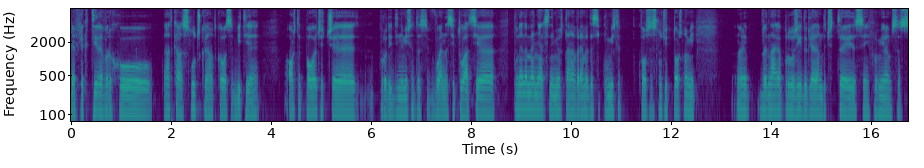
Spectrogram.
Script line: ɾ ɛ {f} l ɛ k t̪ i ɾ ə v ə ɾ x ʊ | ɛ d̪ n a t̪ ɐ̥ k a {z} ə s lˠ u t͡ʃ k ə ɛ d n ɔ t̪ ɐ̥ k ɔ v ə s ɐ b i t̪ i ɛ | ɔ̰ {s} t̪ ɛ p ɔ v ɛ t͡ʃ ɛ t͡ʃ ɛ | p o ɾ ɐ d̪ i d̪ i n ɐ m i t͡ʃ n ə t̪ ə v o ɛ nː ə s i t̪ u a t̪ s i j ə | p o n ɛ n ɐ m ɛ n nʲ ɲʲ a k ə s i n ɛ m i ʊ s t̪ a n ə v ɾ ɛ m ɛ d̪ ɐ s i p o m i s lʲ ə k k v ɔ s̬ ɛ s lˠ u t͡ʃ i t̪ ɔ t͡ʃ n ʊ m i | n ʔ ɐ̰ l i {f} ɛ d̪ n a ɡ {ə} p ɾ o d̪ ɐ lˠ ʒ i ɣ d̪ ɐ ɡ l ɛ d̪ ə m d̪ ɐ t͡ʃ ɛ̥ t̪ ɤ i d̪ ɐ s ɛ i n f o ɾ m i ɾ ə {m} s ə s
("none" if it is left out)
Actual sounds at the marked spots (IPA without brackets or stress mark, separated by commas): f, v, ʃ, v, ə, m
